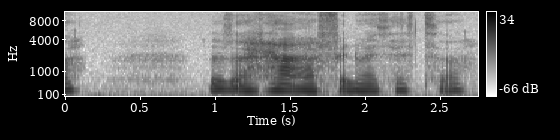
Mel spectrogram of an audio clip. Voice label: "rhaff", Welsh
